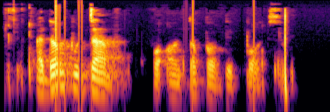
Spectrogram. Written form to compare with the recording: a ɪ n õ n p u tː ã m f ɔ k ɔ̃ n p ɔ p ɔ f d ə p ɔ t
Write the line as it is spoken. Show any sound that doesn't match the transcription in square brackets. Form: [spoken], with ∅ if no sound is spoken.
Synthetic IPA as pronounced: a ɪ [d] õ n p u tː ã m f ɔ [ʔ] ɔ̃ n [t] ɔ p ɔ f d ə p ɔ t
